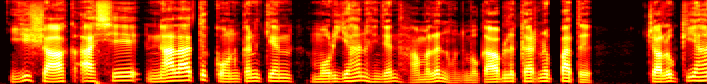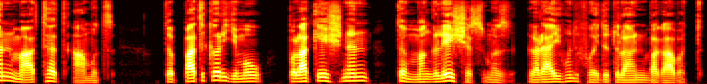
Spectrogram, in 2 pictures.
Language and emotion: Kashmiri, neutral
